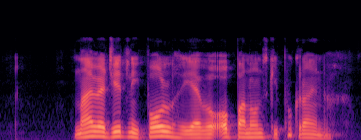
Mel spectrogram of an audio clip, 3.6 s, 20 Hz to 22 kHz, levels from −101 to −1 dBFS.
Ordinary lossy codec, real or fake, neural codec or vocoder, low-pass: none; fake; codec, 16 kHz, 8 kbps, FunCodec, trained on LibriTTS, 25 frames a second; 7.2 kHz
